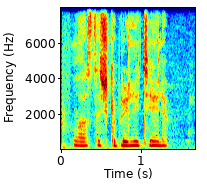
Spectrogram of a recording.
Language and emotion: Russian, neutral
